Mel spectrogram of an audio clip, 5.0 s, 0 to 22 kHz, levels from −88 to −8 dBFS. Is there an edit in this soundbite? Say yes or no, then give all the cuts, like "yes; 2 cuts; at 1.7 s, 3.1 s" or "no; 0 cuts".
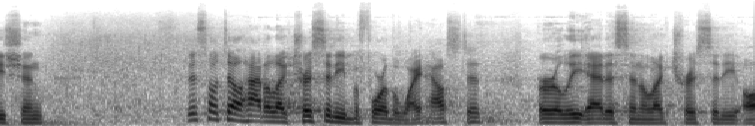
yes; 2 cuts; at 1.0 s, 3.4 s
